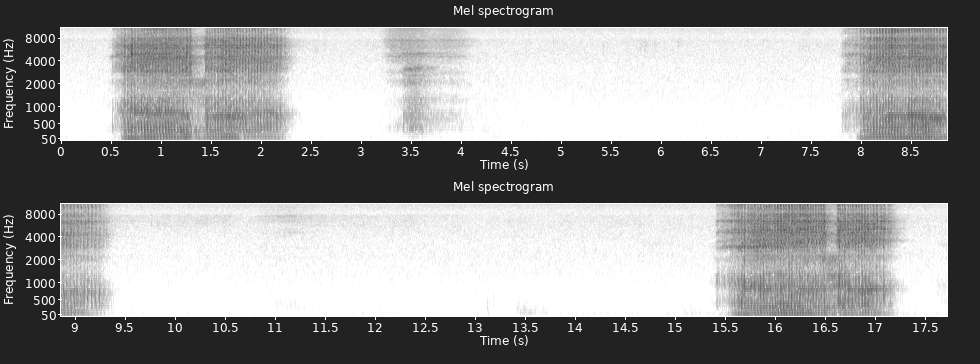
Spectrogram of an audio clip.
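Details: Three loud, rough snores, each nearly two seconds long and about seven seconds apart, from a sleeper in a quiet room: ordinary snoring.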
